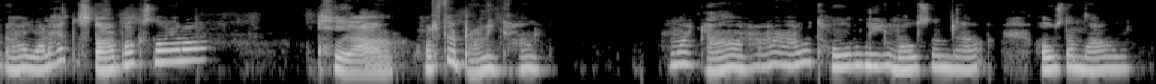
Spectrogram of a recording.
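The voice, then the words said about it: Mocking character voice. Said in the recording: “that was just my impression of the leftist firefighters.”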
